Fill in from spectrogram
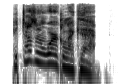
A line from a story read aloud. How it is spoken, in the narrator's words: snapped Nessica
